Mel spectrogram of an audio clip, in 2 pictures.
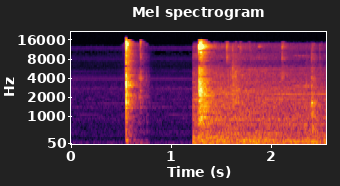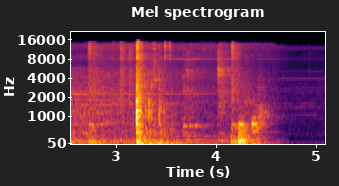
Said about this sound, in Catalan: Les portes s'han tancat, però l'ascensor no es mou.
